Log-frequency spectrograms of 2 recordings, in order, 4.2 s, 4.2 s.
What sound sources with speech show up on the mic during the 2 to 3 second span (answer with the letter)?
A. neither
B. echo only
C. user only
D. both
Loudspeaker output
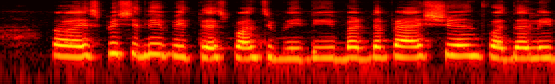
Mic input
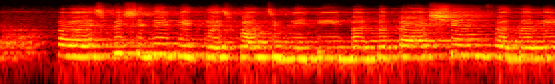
B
